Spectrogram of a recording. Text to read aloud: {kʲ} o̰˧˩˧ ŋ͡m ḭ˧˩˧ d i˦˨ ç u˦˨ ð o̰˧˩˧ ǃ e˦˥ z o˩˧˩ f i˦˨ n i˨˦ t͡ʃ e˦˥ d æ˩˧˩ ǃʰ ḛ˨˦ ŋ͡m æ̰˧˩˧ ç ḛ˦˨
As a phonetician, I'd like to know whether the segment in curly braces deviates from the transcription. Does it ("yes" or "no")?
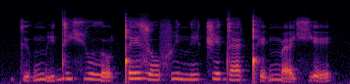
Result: no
